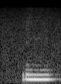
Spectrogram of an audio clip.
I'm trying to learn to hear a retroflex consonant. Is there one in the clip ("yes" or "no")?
no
